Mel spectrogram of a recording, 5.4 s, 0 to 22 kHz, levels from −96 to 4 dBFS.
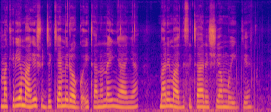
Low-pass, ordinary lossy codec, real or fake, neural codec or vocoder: none; none; real; none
